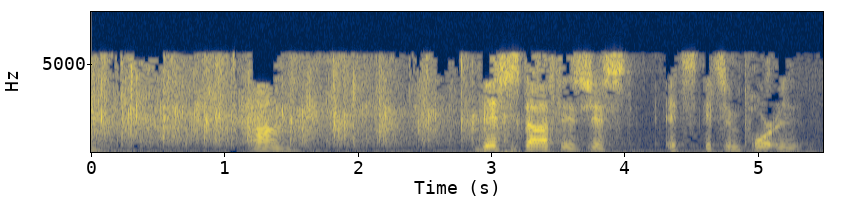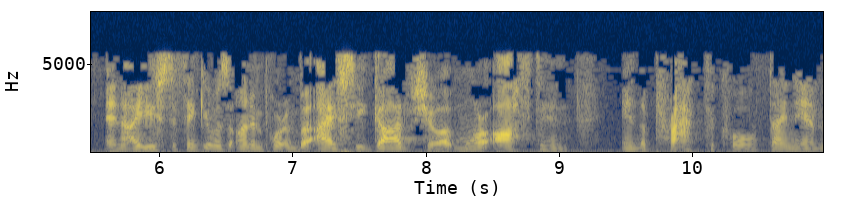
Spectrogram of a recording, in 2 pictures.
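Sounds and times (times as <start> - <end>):
audience applause: 0.0 - 3.1
speech: 1.2 - 1.7, 2.9 - 10.9.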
